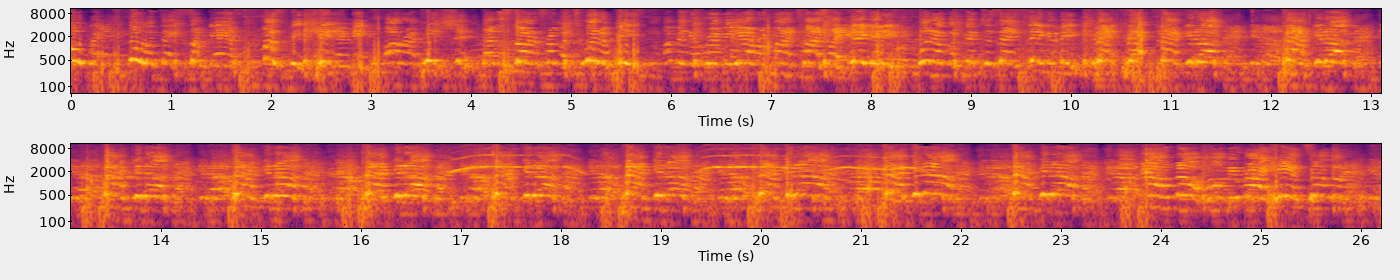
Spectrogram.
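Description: A young woman raps energetically into a microphone, heard through loudspeakers.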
